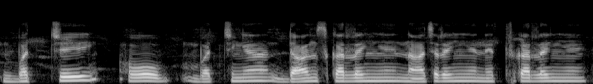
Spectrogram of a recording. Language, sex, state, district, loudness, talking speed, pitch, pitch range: Hindi, male, Uttar Pradesh, Lalitpur, -16 LUFS, 140 wpm, 155 Hz, 145-160 Hz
